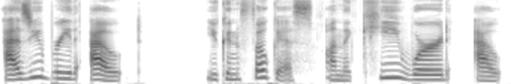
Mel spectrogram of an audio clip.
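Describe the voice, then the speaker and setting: A woman leads a guided meditation in a gentle, soothing, invitational manner with deliberate pauses. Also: mid-range voice, animated, clear, resonant tone, no echo, clean studio sound.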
